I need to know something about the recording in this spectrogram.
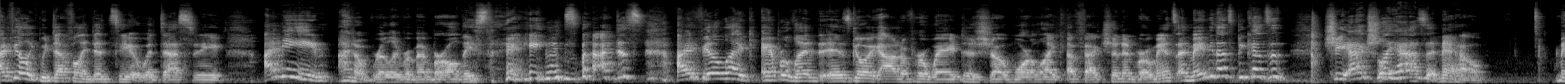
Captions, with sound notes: I feel like we definitely did see it with Destiny. I mean I don't really remember all these things (laughs), but I just feel like Amberlynn is going out of her way to show more like affection and romance, and maybe that's because of she actually has it now.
